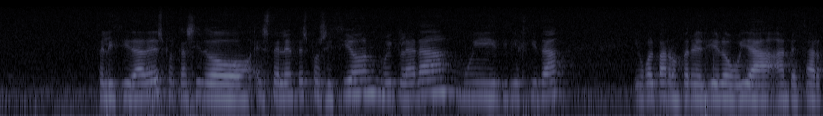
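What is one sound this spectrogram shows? A woman speaks calmly into a microphone over loudspeakers in a large hall.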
